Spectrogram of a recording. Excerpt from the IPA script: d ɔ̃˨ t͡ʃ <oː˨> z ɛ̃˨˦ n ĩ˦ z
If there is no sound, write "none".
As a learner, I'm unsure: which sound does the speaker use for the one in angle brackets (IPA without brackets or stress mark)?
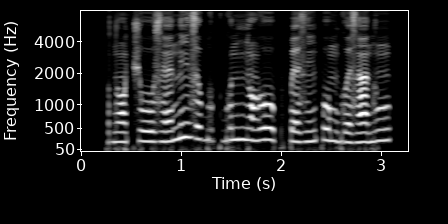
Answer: oː˨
